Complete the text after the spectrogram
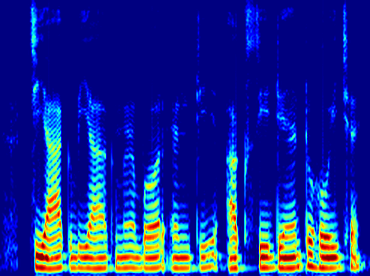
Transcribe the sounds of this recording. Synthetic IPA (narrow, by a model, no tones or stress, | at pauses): t͡ʃijakbijakmebəɾenʈiaksiɖeɳʈɦojt͡ʃʰɛ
